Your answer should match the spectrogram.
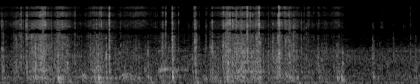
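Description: Bags of hamster food crinkling and rustling as a hand rummages through them, in a quick run of irregular crackles that dies down about three and a half seconds in.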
